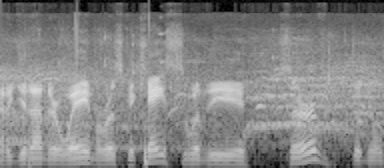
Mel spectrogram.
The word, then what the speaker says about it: Kees: But no, it's Case. So like a case of soda.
